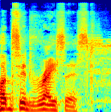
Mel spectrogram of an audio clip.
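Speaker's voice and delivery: slipping into an Australian accent. Repeating a suggested video title, with an Australian-sounding accent. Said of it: "you actually sound Aussie".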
